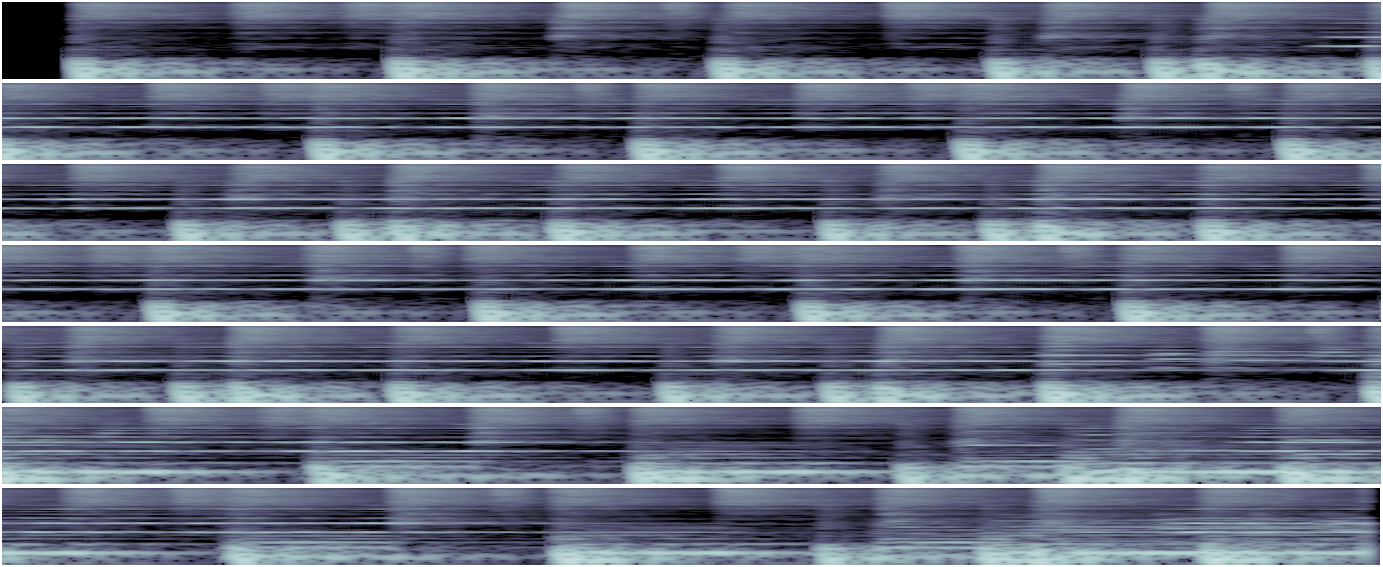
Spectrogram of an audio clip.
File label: Wondrous Celebration Patter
